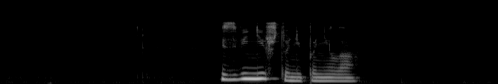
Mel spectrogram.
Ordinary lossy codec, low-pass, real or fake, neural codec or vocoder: none; 7.2 kHz; real; none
